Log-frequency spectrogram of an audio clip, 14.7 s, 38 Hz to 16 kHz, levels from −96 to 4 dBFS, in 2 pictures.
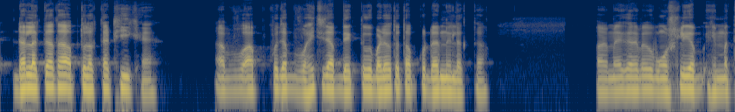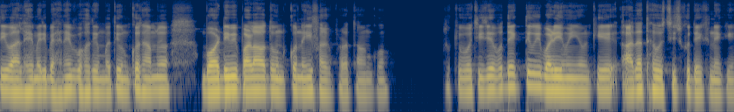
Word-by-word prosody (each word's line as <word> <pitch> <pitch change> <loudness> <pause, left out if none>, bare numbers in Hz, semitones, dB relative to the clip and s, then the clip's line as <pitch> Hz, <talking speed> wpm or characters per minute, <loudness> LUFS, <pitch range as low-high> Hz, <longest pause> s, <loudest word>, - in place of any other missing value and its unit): डर - - +5
लगता 140 +1 +5
था 145 - +7
अब 135 - +1
तो 140 - +3
लगता 135 +1 -1
है - - -6
ठीक 130 -3 -2
है। 110 +1 -9 0.6
अब 125 0 -6
आपको 125 +2 -3
जब 130 -1 -1
वही 120 +2 -1
चीज़ 135 +1 0
आप 125 - +3
देखते 120 +2 -4
हुए 130 - +2
बड़े 120 +1 +3
होते 130 +1 +1
है - - -11
तो 125 - +1
आपको 130 +2 -6
डर 120 0 +1
नहीं 120 -1 +2
लगता। 110 +1 -7 1.1
और 120 - -4
मेरे 120 +1 -4
घर 125 0 0
में 130 +1 -2
तो - - -4
मोस्टली 120 +3 0 0.2
हिम्मती 120 +1 -2
वाले 115 -1 +2
है, 120 - +1
मेरी 120 +1 0
बहने 115 +2 -1
भी 120 - -5
बहुत 115 0 -2
हिम्मती 115 +1 -2
है, - - +1
उनके 125 +3 -1
सामने 120 +1 -1 0.4
बॉडी 120 +2 +6
भी 130 - +7
पड़ा 125 +1 +6
हो 125 - +5
तो 125 0 -2
उनको 115 +2 -2
नहीं 120 0 -1
फ़र्क 110 -2 -6
पड़ता 105 +1 -9
उनको। 105 +1 -12 0.6
क्योंकि 135 -3 -11
वो 120 - -2
चीज़ें 125 +2 0
वो 135 - -3
देखती 150 +2 -1
हुई 150 -1 +2
बड़ी 125 -2 +5
हुई 125 0 +1
है, 120 - -2
उनकी 125 +1 -2 0.2
आदत 130 +2 +1
है - - +4
उस 120 - +1
चीज़ 115 +2 -6
को 125 - -3
देखने 110 -1 -4
की। 110 0 -10
125 Hz, 280 wpm, -24 LUFS, 120-130 Hz, 1.1 s, था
